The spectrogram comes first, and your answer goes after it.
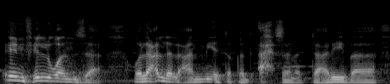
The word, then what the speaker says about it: إنفلونزا: وللتخلص من التقاء الساكنين ننطقها إنفلونزا، ولعل العامية قد أحسنت تعريبها على فلونزا، واشتقت منها الفعل فلوز يفلوز، فهو مفلوز.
